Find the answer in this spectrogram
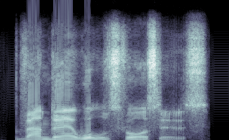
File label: "van der Waals forces", British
